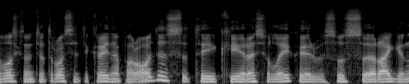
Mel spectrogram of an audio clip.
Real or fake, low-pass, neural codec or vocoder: fake; 19.8 kHz; vocoder, 44.1 kHz, 128 mel bands every 256 samples, BigVGAN v2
